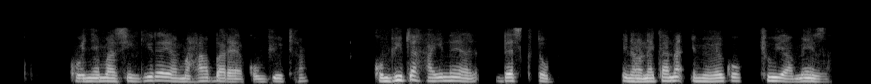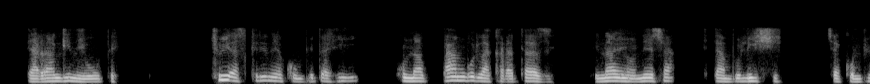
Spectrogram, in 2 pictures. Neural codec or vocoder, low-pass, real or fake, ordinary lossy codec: codec, 16 kHz in and 24 kHz out, 1.1 kbps, FireRedTTS-2 codec; 5.4 kHz; fake; Opus, 16 kbps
